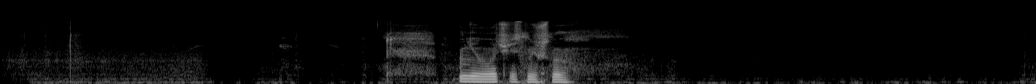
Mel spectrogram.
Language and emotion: Russian, sad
